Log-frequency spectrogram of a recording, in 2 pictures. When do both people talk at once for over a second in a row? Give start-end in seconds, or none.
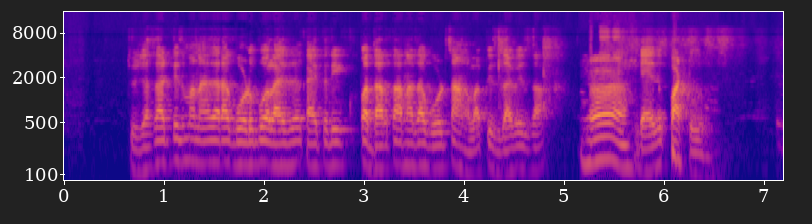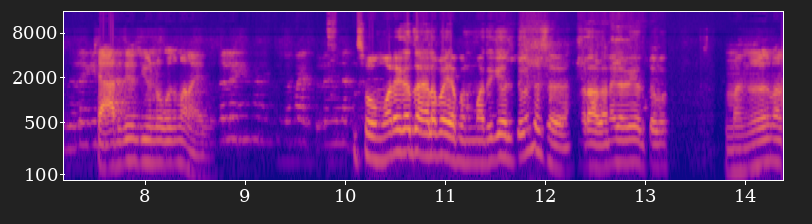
none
